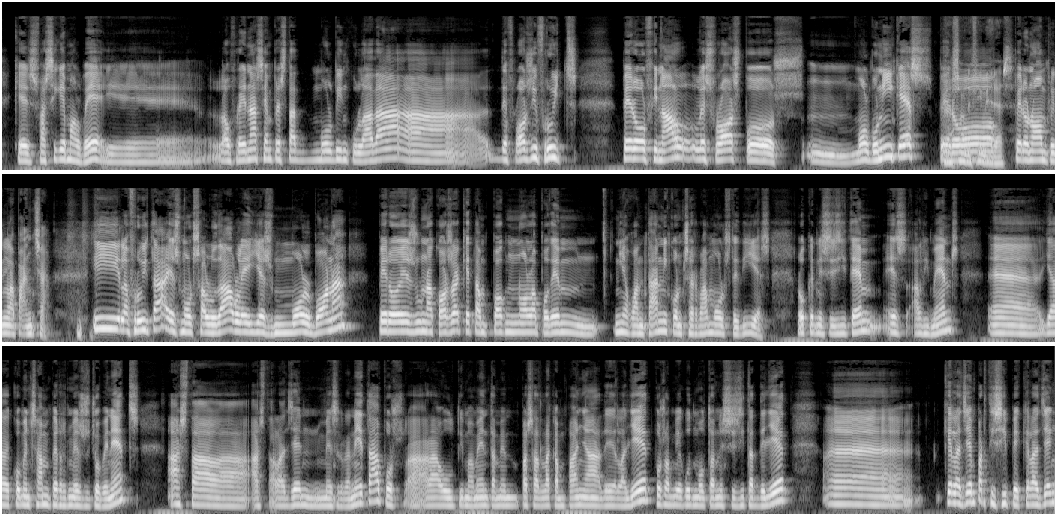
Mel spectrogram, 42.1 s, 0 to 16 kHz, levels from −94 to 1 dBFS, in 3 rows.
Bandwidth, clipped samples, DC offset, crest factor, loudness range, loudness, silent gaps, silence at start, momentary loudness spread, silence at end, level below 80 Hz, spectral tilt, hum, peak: 12.5 kHz; under 0.1%; under 0.1%; 12 dB; 4 LU; -13 LUFS; none; 0.2 s; 10 LU; 0 s; -50 dBFS; -6 dB/octave; none; 0 dBFS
